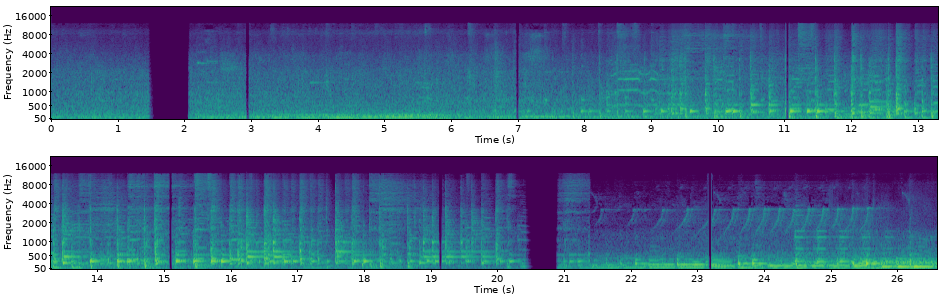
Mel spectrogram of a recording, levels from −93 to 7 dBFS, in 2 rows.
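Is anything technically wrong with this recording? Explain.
Yes. From 1.45 to 2.08 s and from 20.41 to 20.91 s, a likely long network dropout: the last sound smears briefly, then silence, and about 0.6 s and 0.48 s are lost.

At 2.91, 6.96, 11.01, 15.06, 19.11 and 23.15 s, a 50 ms gap between chunks: hard-edged holes every 4 s, with no fading smear and nothing missing.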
